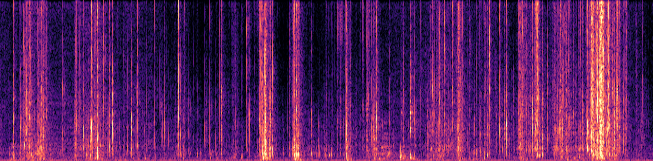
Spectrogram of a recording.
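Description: Foil pouch crinkling and crackling as it is pulled open and crumpled by hand, in irregular bursts with the loudest crackle about six seconds in.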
